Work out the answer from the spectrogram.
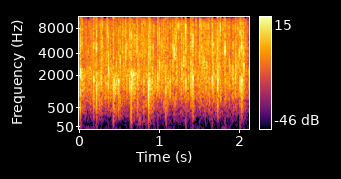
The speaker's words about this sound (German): Matt, erst Applaus. Bravo. Bravo, Adrian, fürs Zählen.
